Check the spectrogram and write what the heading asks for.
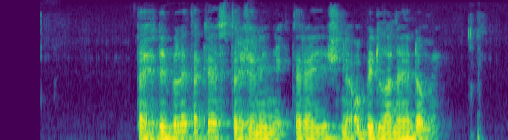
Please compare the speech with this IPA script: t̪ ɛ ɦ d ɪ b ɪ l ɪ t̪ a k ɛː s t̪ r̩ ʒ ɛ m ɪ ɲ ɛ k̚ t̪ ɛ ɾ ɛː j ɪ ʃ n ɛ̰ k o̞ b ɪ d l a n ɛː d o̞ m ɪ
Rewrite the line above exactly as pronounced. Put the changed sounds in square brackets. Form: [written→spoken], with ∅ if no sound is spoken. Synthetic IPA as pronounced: t̪ ɛ ɦ d ɪ b ɪ l ɪ t̪ a k ɛː s t̪ r̩ ʒ ɛ [m→n] ɪ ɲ ɛ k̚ t̪ ɛ ɾ ɛː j ɪ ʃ n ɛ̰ [k→ʔ] o̞ b ɪ d l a n ɛː d o̞ m ɪ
